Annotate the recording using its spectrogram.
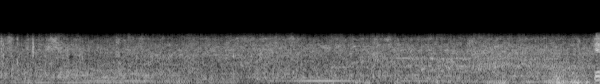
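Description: Steady noise of an ice rink heard while skating along it: a constant hiss of skates and room noise with a faint low hum under it.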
